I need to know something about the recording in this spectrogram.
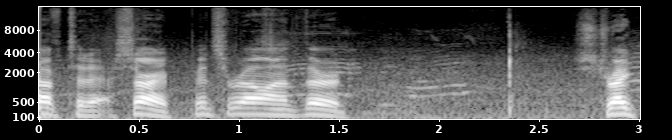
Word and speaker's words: Pizzarella: Pizzarella.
